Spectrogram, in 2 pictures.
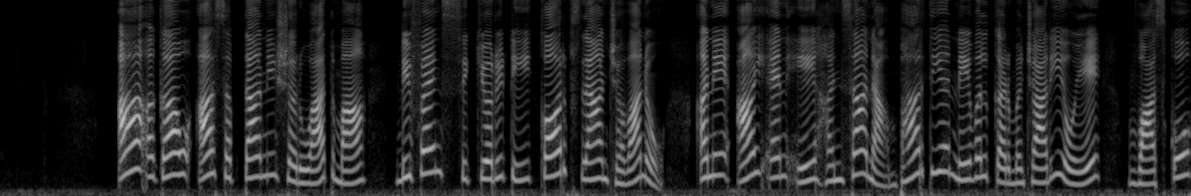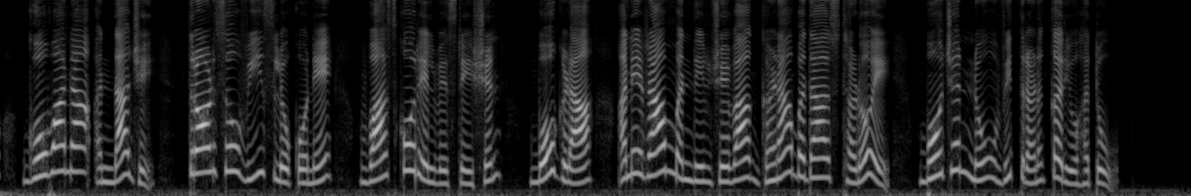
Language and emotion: Gujarati, neutral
